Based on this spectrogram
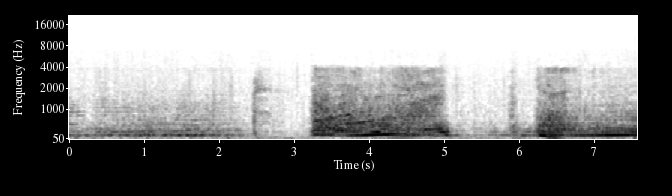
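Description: A car turning around at a dead end: a low engine rumble gives way to two loud bursts of revving with a rising whine, separated by a brief quieter stretch.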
